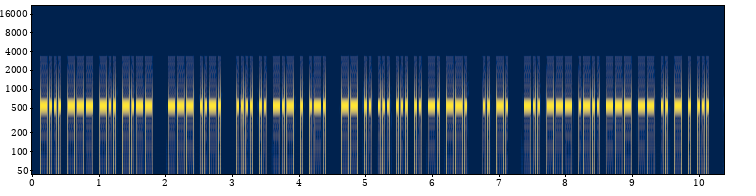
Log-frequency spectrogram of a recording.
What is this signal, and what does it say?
Morse code, heard as a keyed tone, about 36 wpm, 550 Hz. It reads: BODY OF HIKER MISSING IN DOLOMITES
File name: podcast / News headlines-1x-35x35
